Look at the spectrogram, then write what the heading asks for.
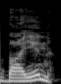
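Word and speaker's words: buying: एम बायंग in bulk की बजाय आई एम बायन बाय अब देख बाय इन मैं जी साइलेंट कर दिया बायंग का जी बोलो आई एन जी वाले जितने भी वर्ड होते हैं जी बोलो तो भी ठीक है साइलेंट कर दो तो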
